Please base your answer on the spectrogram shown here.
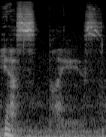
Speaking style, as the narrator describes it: I whisper to the breeze

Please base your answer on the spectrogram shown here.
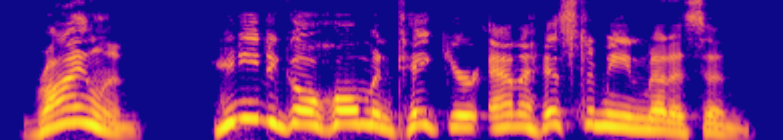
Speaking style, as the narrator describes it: Kai yelled, realizing the seriousness of the situation

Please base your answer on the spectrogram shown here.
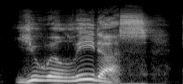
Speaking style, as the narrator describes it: the other leader in the crowd yells

